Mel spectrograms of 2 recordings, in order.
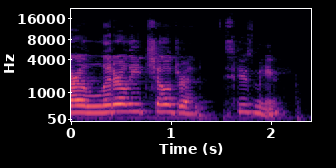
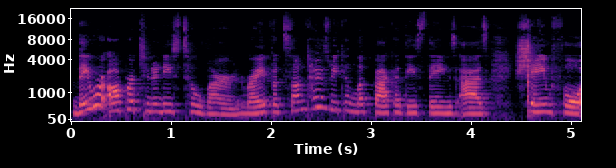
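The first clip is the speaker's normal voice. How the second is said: usual speaking voice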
